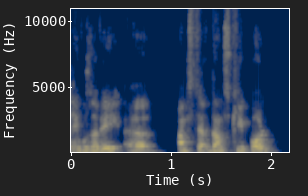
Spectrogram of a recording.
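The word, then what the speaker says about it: Schiphol: vous avez euh Amsterdam skipol euh ou stpol comme on le prononce en nérlandais euh qui euh quand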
